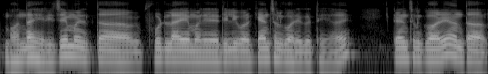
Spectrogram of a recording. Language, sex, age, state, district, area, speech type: Nepali, male, 30-45, West Bengal, Darjeeling, rural, spontaneous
